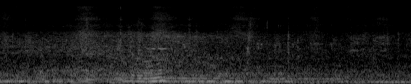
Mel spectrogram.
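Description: Outdoor street ambience: a steady background hiss and hum with faint, distant voices about a second in.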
